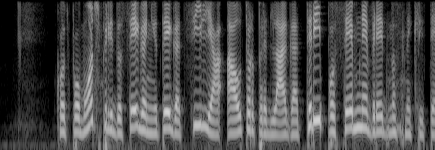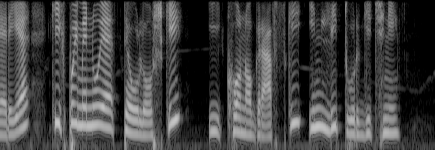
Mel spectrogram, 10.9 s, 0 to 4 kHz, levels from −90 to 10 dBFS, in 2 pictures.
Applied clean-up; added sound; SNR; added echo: none; none; none; none.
